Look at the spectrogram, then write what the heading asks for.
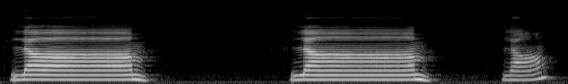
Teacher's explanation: زبان کی کروٹ کے اخیر سے زبان کی نوک تک کے حصے سے جب وہ اوپر کے 4 دانتوں کے مسوڑوں سے لگے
